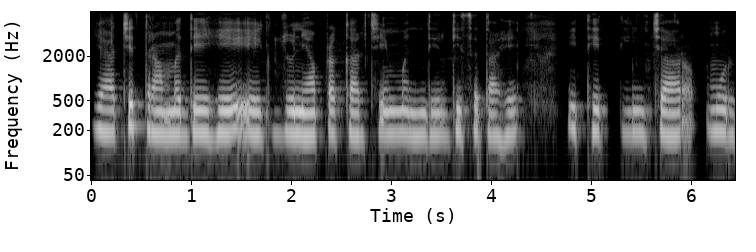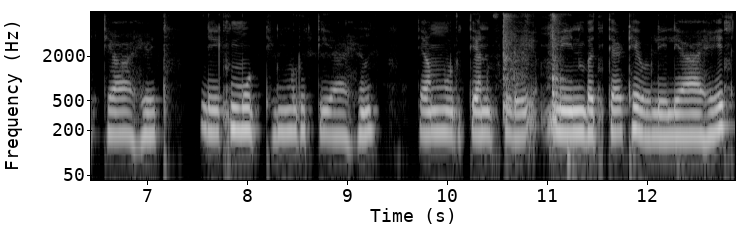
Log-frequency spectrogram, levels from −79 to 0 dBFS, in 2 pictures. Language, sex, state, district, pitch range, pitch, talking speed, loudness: Marathi, female, Maharashtra, Pune, 175-190 Hz, 180 Hz, 105 wpm, -26 LUFS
